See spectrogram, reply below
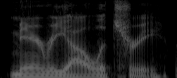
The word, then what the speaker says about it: Mariolatry: And so I come from that, you know, but even hearing the word Mariolatry, right, which, you know, it rhymes with idolatry, you know, is sort of what's being gotten at with that.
